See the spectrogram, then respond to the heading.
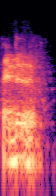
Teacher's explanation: So another cases is interdental th. It's also pronounced as alveolar d, as it encounter at the word feather.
